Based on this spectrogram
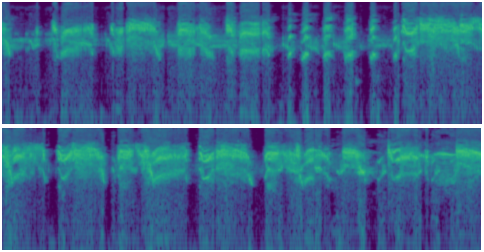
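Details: From a swiftlet external sound recording: a steady, busy stream of high, rasping twitters and chirps, overlapping almost without pause, with only brief gaps throughout.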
